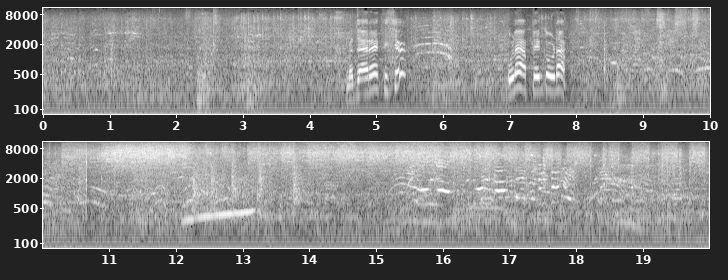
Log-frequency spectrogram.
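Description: Young children chatter and call out.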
